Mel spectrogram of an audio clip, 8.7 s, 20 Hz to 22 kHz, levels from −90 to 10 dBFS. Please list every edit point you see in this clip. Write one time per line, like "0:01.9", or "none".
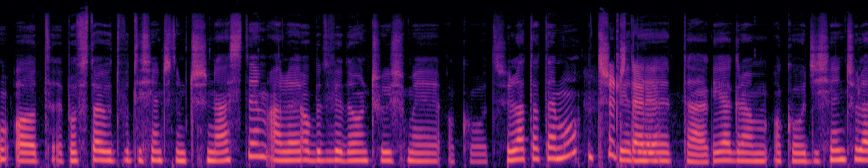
0:03.0
0:05.8
0:07.1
